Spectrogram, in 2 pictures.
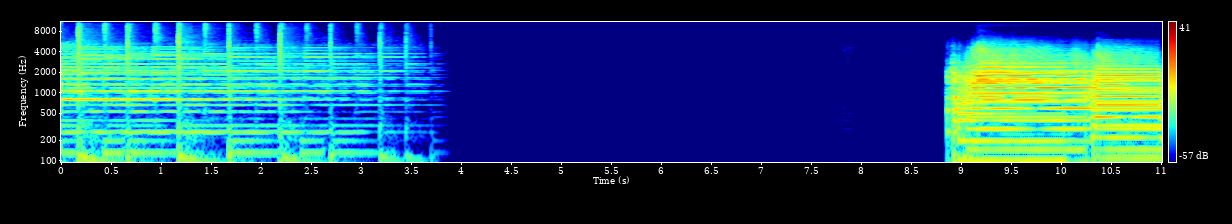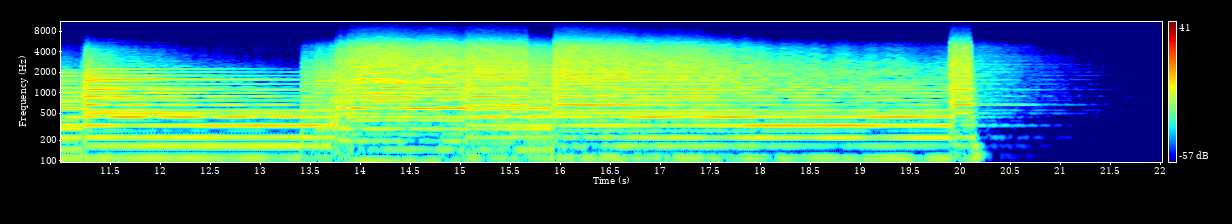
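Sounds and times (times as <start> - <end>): distorted electric guitar chords: 0.0 - 2.9, 8.9 - 20.6.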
